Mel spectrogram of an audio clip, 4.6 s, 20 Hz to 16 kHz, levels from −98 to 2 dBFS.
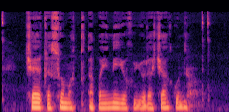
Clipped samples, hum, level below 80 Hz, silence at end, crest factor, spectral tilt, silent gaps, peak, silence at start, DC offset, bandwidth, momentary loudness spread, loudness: under 0.1%; none; -50 dBFS; 0.4 s; 18 dB; -5.5 dB/octave; none; -4 dBFS; 0.05 s; under 0.1%; 11.5 kHz; 13 LU; -23 LUFS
